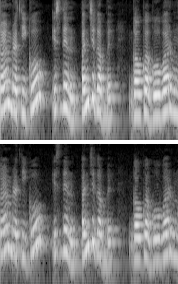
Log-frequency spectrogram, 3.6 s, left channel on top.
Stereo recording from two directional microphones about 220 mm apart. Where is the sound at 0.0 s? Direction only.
30° left (ahead or behind).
